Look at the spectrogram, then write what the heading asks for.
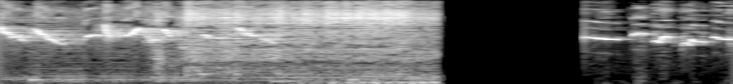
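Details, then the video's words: Common iora in a singing contest, a pleci type set against a serkel type, giving high whistled, wavering phrases that rise and fall, broken by a short silence, over steady low hum and background noise. "kecial PLECI VS kecial SERKELL ADU SUARA"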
